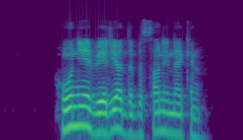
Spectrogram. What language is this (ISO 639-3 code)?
kur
